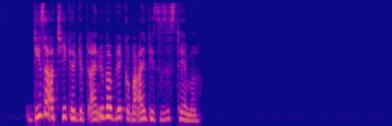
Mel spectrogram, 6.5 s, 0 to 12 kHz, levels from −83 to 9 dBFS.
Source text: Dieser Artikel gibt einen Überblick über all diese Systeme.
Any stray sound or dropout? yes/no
no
